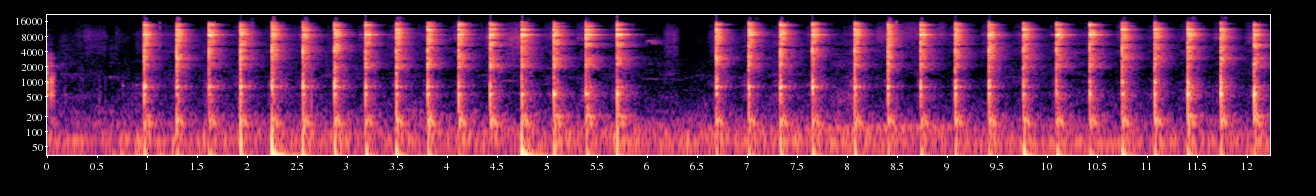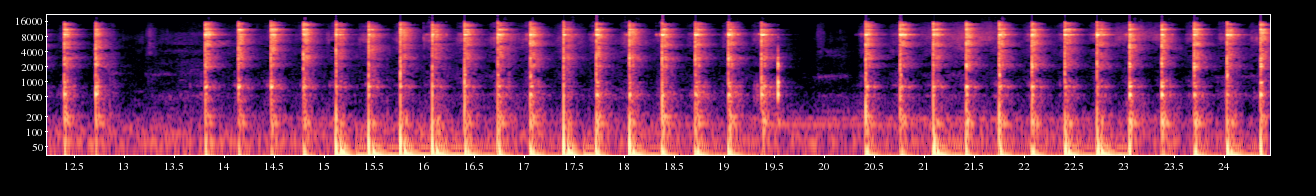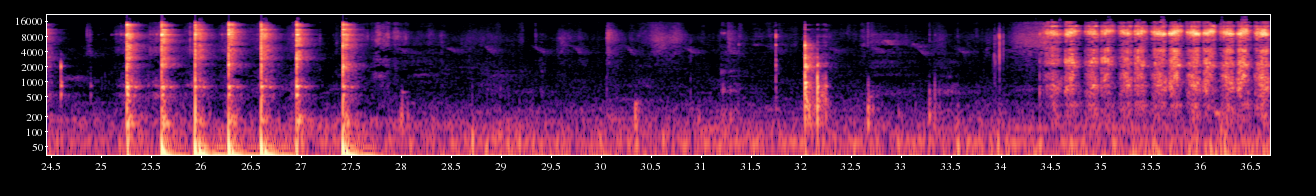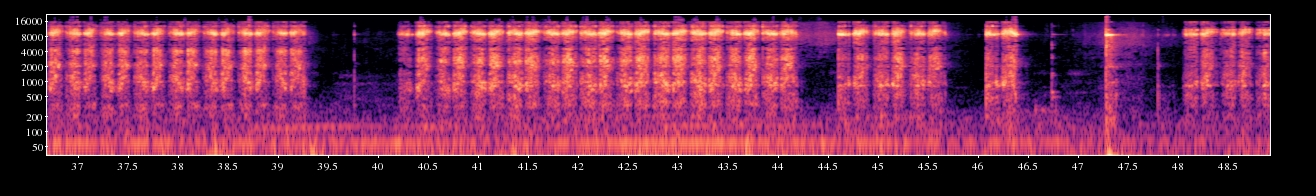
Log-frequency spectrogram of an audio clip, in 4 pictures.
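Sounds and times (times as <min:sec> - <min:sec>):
hammer and chisel tapping stone: 0:01.0 - 0:05.9, 0:06.7 - 0:13.0, 0:13.8 - 0:19.7.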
